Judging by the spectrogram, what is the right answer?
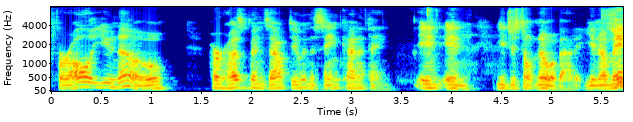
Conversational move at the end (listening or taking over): taking over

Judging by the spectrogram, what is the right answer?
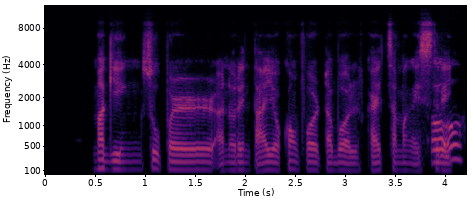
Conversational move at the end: taking over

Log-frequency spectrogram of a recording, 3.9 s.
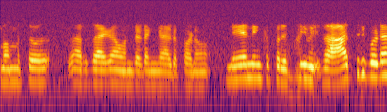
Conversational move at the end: listening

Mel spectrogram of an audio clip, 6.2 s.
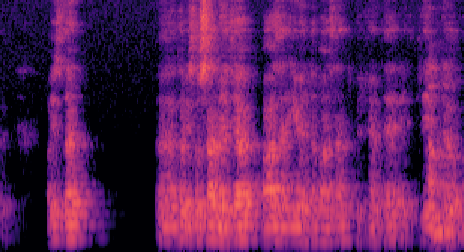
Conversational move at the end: taking over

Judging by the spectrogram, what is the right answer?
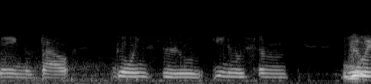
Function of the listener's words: taking over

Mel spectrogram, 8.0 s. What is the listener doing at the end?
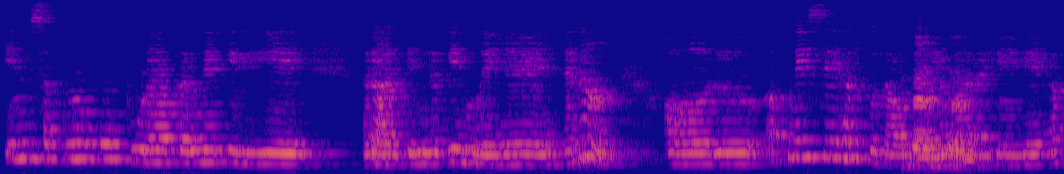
listening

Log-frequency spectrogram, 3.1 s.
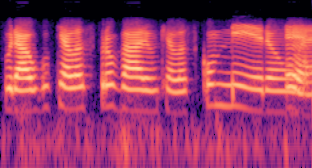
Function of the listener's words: taking over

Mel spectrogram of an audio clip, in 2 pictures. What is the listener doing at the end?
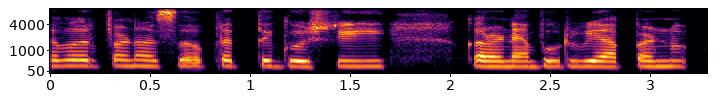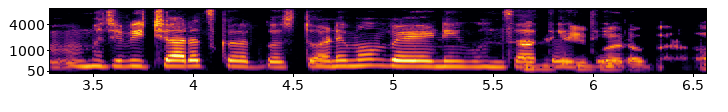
taking over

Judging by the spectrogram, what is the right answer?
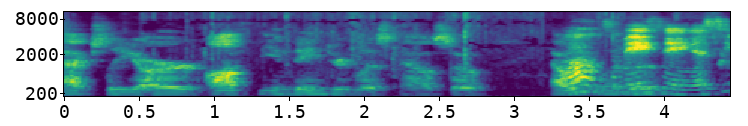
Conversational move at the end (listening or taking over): taking over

